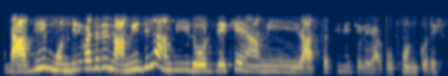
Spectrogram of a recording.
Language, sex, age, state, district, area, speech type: Bengali, female, 60+, West Bengal, Hooghly, rural, conversation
